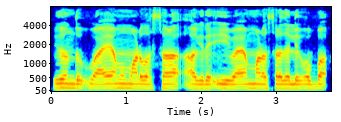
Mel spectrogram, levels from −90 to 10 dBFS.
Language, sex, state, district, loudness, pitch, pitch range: Kannada, male, Karnataka, Koppal, -15 LUFS, 135 Hz, 130-135 Hz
